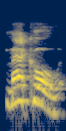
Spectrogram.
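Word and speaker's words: McCaw: We are talking tonight to the amazing Dr. Henry McCow. Welcome to the People Speak show, Mr. McCow, sir. – I'm glad to be here, and it's Macko. It rhymes with tobacco.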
